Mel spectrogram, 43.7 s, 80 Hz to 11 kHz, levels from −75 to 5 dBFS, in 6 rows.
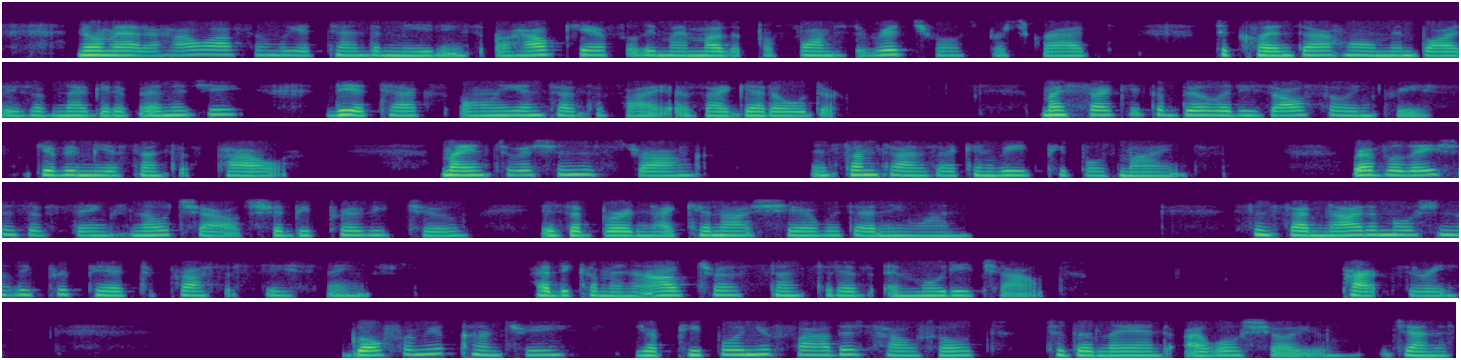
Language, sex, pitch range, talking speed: English, female, 195-220 Hz, 150 wpm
